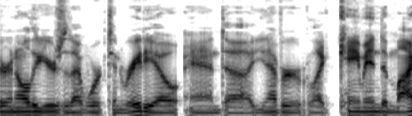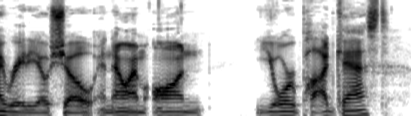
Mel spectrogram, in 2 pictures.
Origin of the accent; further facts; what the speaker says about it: Three Oaks, Michigan, United States; now in St. Joseph, United States; I live in St. Joseph. I'm from Three Oaks around here in Michigan.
